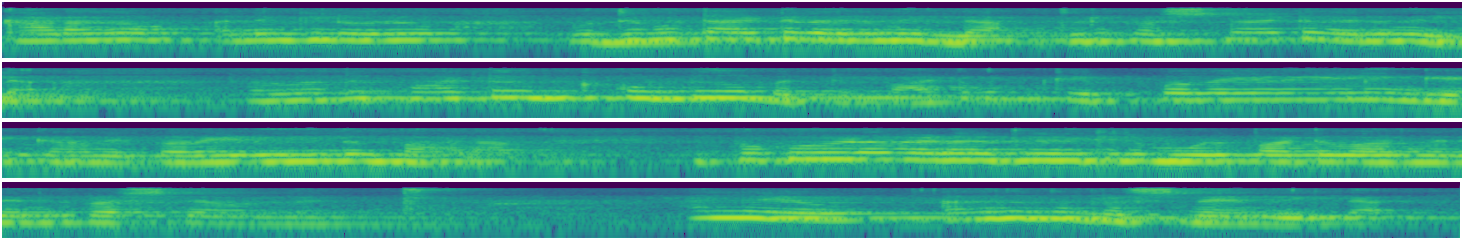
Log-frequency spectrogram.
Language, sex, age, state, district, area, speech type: Malayalam, female, 18-30, Kerala, Pathanamthitta, urban, spontaneous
